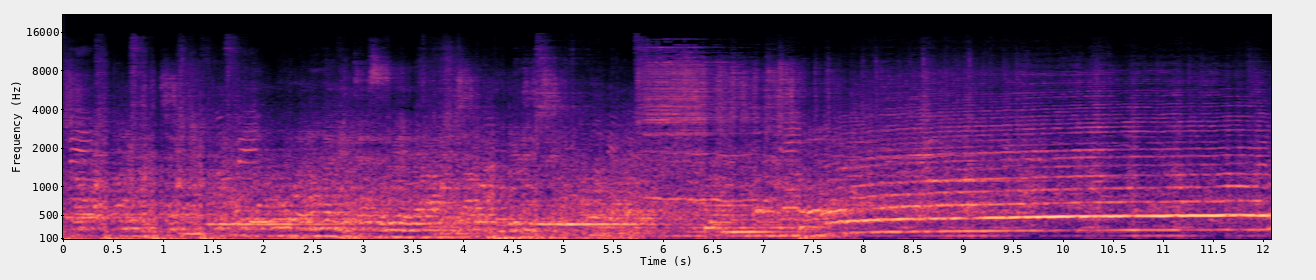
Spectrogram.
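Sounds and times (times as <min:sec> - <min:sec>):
live band steady chord: 0:00.0 - 0:07.4.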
